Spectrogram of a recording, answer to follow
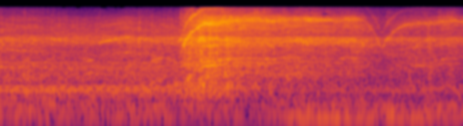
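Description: Remote-control car's electric motor whining as it speeds off. The high whine rises sharply about two and a half seconds in and holds high. It dips sharply around five seconds in and climbs back up.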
